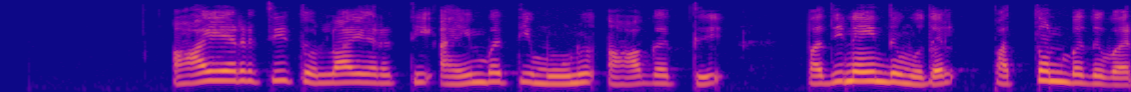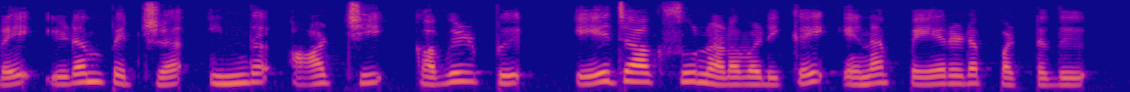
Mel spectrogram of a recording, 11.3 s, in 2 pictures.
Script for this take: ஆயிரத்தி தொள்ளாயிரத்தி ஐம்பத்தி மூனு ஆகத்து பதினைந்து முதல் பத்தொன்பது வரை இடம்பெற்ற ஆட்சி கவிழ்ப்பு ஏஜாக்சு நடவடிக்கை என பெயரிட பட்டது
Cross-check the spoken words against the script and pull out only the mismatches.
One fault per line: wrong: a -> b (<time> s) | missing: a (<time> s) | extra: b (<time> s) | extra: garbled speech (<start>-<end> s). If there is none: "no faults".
extra: இந்த (6.7 s)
